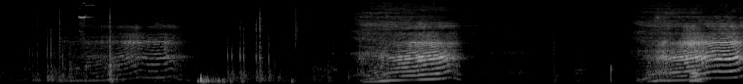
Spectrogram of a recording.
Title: Worst snore ever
